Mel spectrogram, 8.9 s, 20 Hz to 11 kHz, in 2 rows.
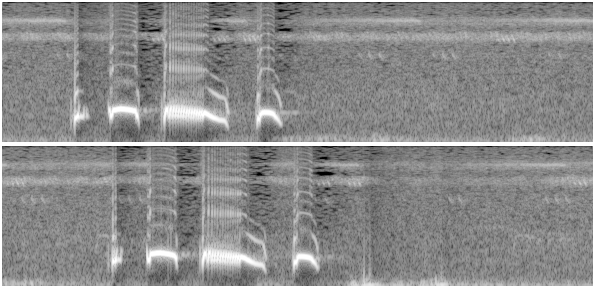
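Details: Decoy spotted dove calling at daybreak, 22 October, to draw and train wild birds; two loud four-note coo phrases about five seconds apart, each with a long sagging middle note, low rumbling noise between.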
